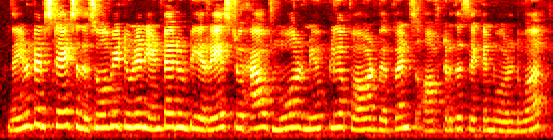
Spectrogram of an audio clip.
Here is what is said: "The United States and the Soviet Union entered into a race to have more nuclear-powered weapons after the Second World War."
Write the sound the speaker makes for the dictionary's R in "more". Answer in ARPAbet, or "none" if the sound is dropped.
R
